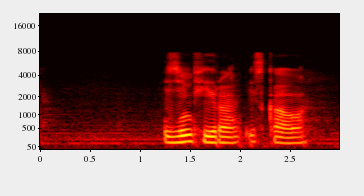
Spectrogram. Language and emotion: Russian, neutral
